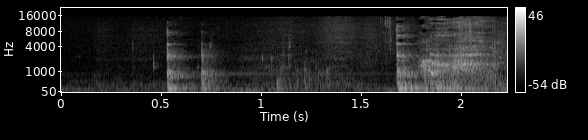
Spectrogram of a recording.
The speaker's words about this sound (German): Dann würde ich sagen, stoßen wir erstmal auf. An, nicht auf. Prost! Zum Wohl.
